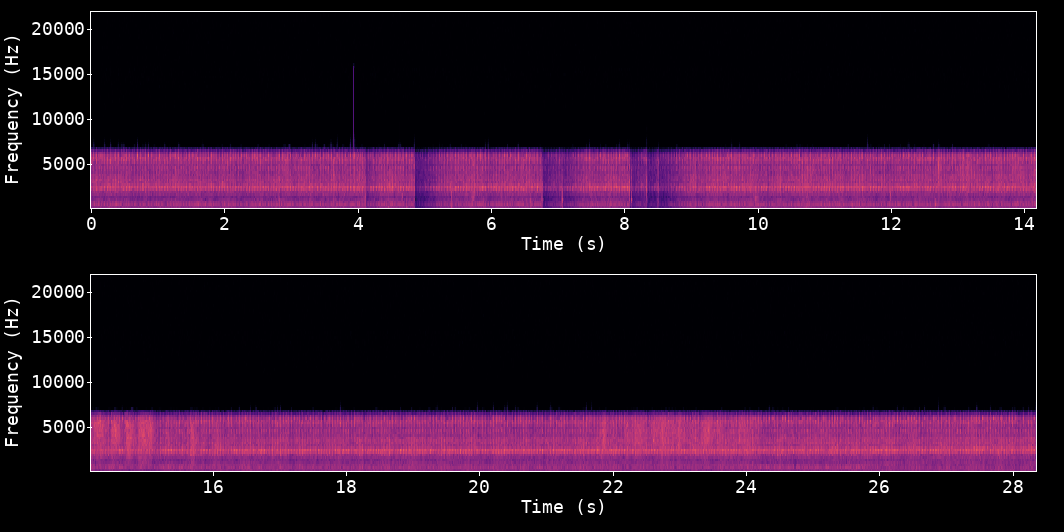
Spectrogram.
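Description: Varian vacuum pump running steadily with a constant hum, evacuating a Pirani gauge down from atmospheric pressure. The sound briefly dips a few times between about five and nine seconds in.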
